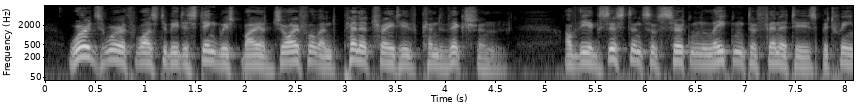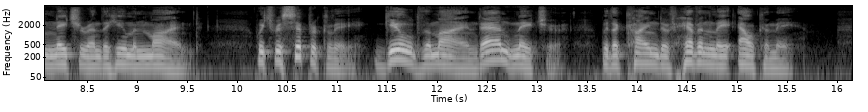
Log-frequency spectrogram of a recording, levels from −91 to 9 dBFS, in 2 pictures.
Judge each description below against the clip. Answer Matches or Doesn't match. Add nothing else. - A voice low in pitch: Matches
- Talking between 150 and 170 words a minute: Doesn't match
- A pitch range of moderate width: Matches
